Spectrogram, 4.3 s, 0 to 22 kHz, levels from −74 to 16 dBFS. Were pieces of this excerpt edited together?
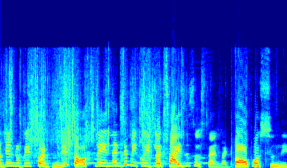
yes; 1 cut; at 3.3 s

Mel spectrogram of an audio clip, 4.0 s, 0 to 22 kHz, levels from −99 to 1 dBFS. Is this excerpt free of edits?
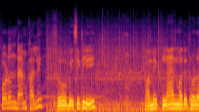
no; 1 cut; at 1.0 s

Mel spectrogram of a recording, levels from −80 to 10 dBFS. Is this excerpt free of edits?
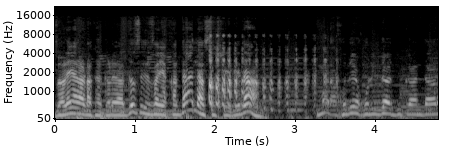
yes; 0 cuts

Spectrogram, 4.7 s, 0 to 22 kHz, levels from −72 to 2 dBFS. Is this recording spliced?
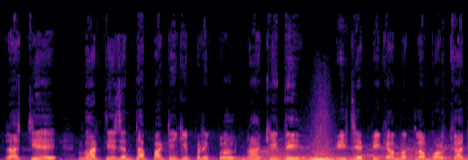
yes; 1 cut; at 3.2 s

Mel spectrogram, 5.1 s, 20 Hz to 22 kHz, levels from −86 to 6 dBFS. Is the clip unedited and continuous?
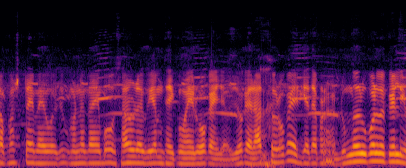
yes; 0 cuts

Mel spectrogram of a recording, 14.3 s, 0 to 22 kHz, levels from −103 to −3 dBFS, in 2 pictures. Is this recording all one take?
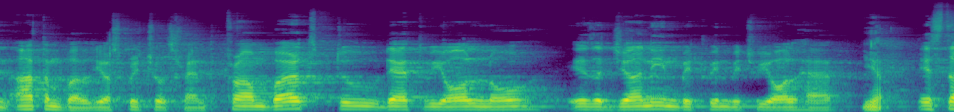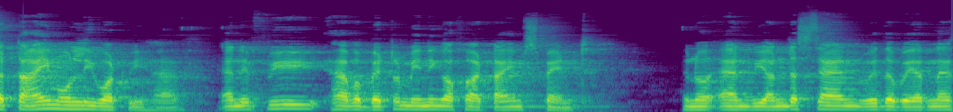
no; 1 cut; at 1.7 s

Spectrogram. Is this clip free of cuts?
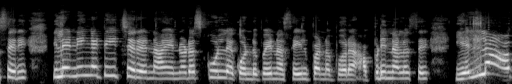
yes; 0 cuts

